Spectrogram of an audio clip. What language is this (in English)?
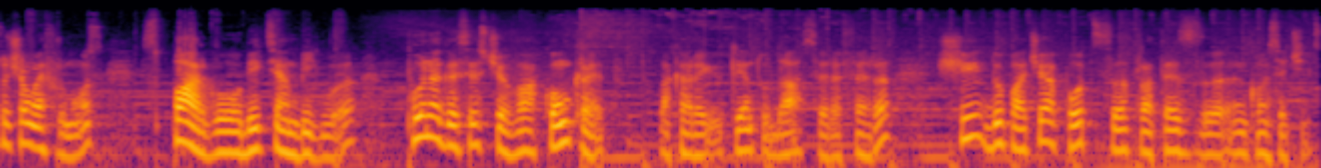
Romanian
